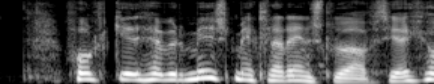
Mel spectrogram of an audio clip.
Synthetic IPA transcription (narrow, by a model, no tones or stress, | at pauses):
fowl̥cɪðɦɛvʏɾmɪðsmɪːklaɾejnst̪lʏafθiaço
